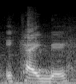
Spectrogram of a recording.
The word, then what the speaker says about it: Ikaigbe: Has just been corrected about the pronunciation of his last name. Miracle Ikaigbe.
